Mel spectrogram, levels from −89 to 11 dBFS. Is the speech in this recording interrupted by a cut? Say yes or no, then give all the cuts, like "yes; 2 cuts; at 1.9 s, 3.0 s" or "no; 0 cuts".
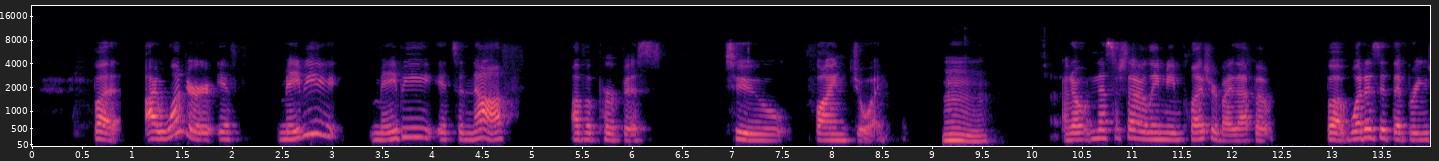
no; 0 cuts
